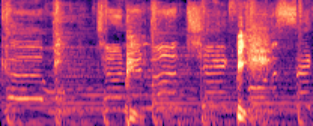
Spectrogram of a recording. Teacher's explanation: P is a short breath coming out on your mouth, a burst of it.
